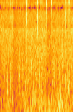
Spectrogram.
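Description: Rain falls steadily on an open field around an outdoor cooking fire with rice cooking over it, a dense close patter and crackle with no talk.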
